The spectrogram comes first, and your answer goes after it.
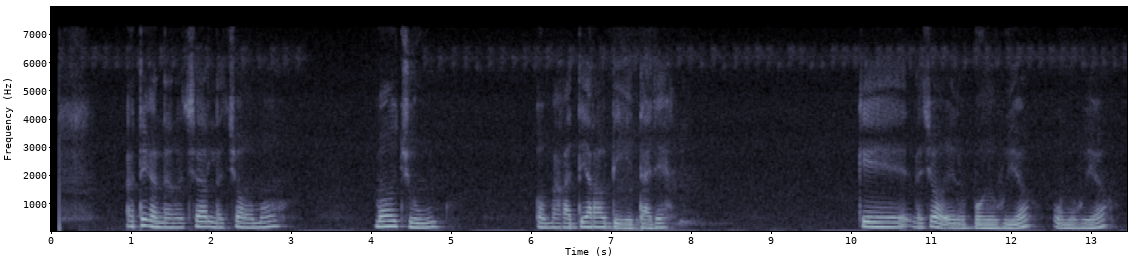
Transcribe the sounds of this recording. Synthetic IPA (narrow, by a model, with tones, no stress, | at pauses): a˨tɪ˦ka˨nɛ˨nɔ˨t͡ʃa˦lːa˨t͡ʃɔ˦˨mɔ˦ | ma˦o˦t͡ʃu˨ŋ | o˨ma˨ka˨dɪ˦ɾa˦o˦dɪ˨e˨ta˨d͡ʒɛ˦ | kɪ˦la˨t͡ʃɔ˦˨e˨no˨bo˨jo˨wi˨o˦ | o˨mo˨wi˨jɔ˦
